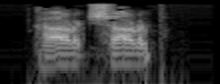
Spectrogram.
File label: "cardsharp", English; nouns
